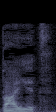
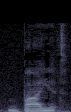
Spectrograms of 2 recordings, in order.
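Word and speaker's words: בַּיִת: This aye can only exist as long as it is in an accented syllable. Bayit. When the accent shifts off of the syllable, then it becomes bait. So bayit becomes bait in construct.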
